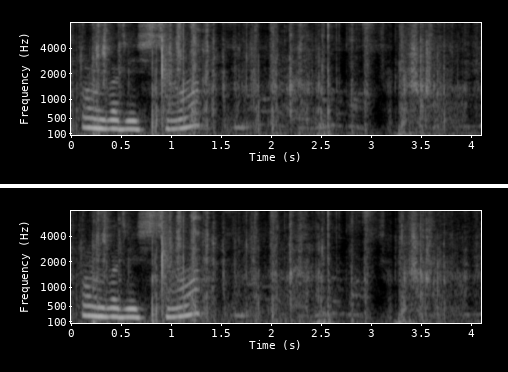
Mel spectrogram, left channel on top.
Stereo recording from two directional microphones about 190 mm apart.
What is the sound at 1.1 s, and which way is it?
Sewing machine, 5° left (ahead or behind).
